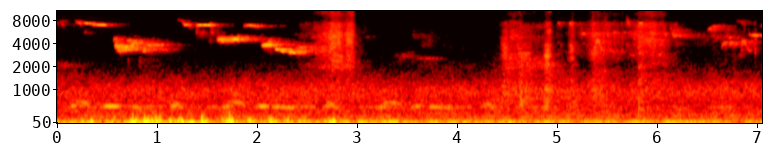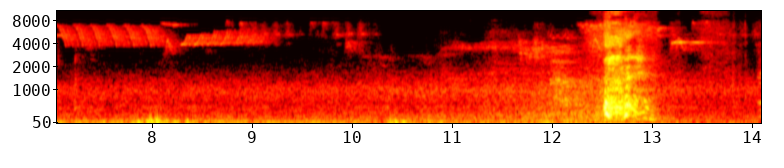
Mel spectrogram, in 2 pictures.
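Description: Birds chirping and calling, with a short, loud sudden noise near the end.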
